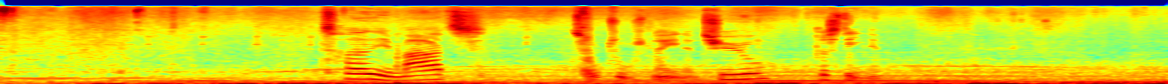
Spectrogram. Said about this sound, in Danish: Så sidder jeg i bilen på vej mod Klostrup.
